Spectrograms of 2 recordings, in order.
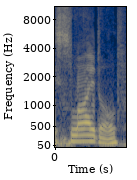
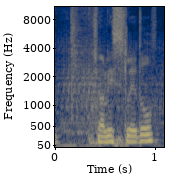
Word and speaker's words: Sliddle: I keep on saying Charlie Slidle, but I was corrected. He actually saw me at Volks Brighton and was like, "You say my name wrong every time." So I'm going to say Charlie Sliddle.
